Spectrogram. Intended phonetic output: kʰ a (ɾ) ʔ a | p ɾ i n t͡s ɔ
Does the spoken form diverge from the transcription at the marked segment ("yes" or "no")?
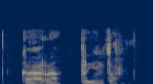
no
